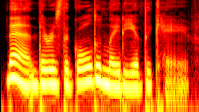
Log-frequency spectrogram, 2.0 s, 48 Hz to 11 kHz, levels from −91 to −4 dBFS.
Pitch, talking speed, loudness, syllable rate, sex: 185 Hz, 270 wpm, -16 LUFS, 6.7 syllables/s, female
